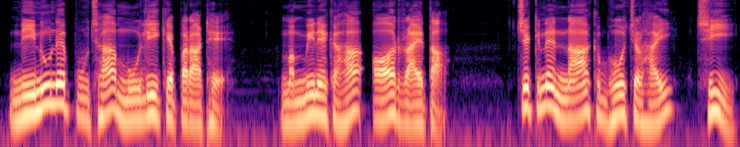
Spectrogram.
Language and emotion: Urdu, neutral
